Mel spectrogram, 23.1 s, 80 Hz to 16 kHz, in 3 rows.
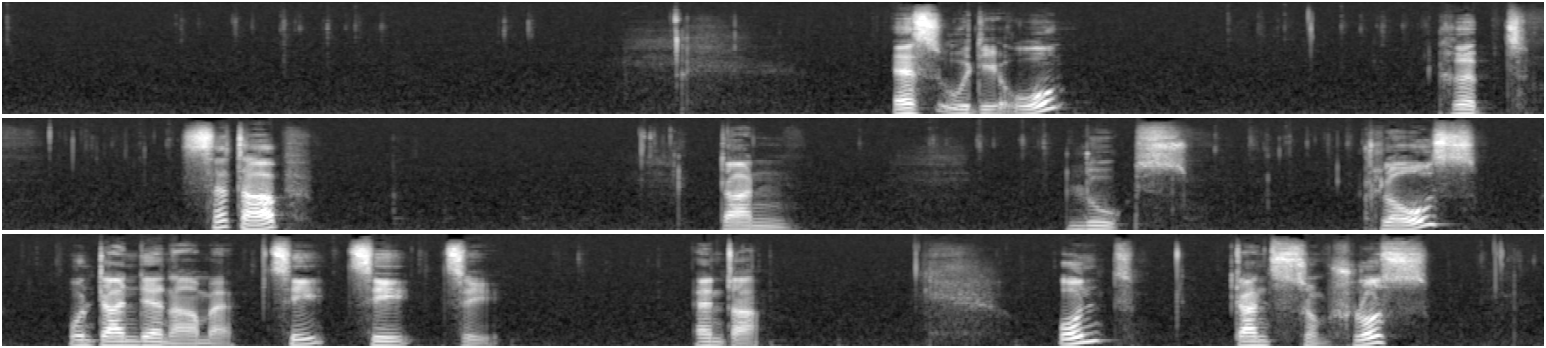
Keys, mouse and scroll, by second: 0.6-2.3 typing, 2.4 Return, 4.2-9.1 typing, 10.9 space, 12.0-15.5 typing, 16.6 c, 18.2 Return, 22.5-23.1 typing.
